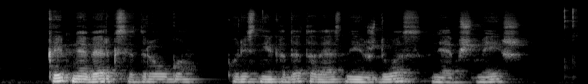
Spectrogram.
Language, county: Lithuanian, Alytus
